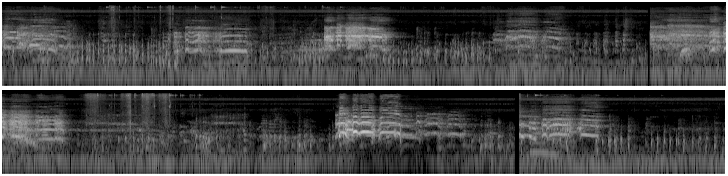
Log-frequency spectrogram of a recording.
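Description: Gamefowl roosters crowing over and over, a crow every few seconds, with quieter calls in between.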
